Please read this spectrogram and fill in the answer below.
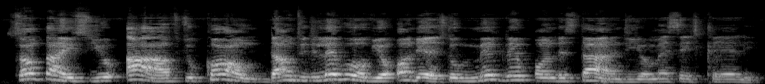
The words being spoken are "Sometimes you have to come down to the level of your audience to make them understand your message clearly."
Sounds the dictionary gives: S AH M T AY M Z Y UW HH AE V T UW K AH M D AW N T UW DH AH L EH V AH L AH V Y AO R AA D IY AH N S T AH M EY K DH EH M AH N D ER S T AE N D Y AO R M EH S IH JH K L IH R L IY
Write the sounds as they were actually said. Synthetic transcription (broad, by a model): S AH M T AY M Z Y UW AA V T UW K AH M D AW N T UW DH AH L EH V AH L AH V Y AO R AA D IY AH S T AH M EY K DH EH M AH N D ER S T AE N D Y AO M EH S IH JH K L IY L IY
